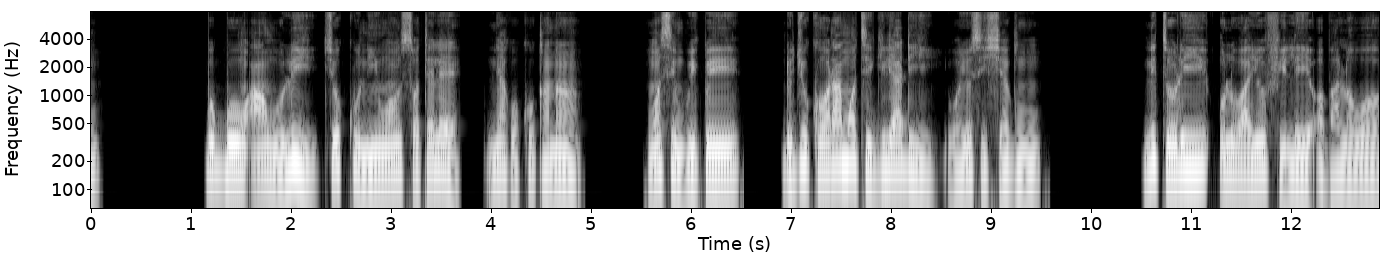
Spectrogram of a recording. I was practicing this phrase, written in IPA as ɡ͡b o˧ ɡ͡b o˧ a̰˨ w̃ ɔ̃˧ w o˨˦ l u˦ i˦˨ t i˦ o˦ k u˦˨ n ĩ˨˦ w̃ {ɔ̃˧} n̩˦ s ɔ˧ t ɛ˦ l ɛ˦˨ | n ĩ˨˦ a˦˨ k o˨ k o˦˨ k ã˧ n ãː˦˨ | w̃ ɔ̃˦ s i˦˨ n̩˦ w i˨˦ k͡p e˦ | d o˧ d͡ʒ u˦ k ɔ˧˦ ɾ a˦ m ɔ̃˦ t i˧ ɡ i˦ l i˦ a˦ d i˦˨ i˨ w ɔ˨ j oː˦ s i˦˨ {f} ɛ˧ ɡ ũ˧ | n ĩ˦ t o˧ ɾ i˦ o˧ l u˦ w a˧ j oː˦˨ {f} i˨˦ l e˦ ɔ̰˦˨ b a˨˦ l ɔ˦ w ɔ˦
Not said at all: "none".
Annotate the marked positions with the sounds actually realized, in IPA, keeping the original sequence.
ɔ̃˧, ʃ, f

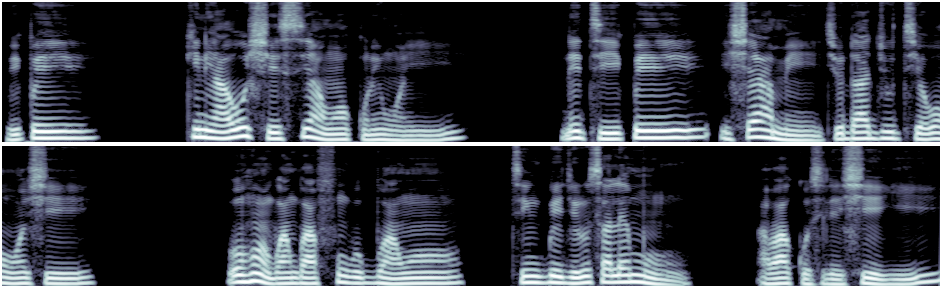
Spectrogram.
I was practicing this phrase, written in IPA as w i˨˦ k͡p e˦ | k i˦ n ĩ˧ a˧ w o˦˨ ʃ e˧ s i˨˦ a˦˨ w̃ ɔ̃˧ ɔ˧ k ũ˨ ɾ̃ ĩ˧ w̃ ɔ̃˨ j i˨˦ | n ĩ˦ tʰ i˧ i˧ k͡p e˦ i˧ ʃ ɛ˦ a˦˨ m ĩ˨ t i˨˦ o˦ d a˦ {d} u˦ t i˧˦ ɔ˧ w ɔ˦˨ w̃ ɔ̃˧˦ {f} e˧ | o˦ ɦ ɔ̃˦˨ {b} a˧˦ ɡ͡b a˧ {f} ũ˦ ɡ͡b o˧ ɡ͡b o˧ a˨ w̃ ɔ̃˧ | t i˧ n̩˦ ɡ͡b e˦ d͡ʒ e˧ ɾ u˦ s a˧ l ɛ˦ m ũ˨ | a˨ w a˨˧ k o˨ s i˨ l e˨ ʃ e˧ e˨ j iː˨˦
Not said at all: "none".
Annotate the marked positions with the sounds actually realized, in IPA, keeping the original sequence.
d͡ʒ, ʃ, ɡ͡b, f

